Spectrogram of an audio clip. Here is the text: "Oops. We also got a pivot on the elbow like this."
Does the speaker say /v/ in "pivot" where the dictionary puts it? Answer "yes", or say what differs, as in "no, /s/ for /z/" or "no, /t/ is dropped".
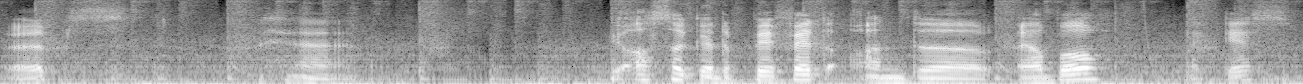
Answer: no, /f/ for /v/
